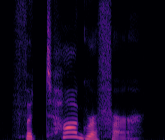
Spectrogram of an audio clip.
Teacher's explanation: Because the stress moved to the second syllable, that second O suddenly wakes up. It becomes a strong, clear vowel, tog. But look what happens to the first O.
